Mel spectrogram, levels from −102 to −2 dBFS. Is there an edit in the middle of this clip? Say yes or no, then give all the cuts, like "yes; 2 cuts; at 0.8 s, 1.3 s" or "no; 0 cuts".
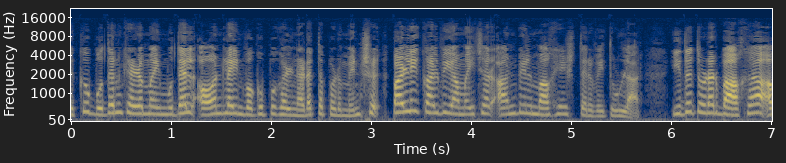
yes; 1 cut; at 3.2 s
